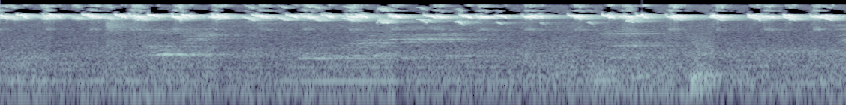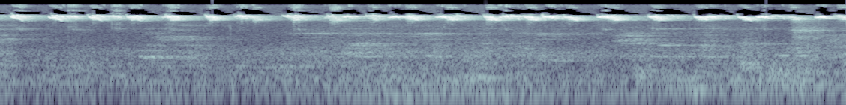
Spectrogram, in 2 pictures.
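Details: Dense, fast chorus of thin, high squeaks at a black redstart nest in Portugal, pulsing nearly four times a second without pause.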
